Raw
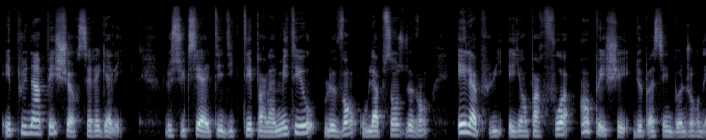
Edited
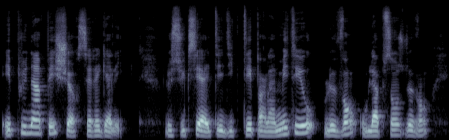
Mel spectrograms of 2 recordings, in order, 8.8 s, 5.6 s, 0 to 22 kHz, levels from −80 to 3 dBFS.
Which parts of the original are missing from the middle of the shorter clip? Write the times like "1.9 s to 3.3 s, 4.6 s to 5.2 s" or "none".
none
